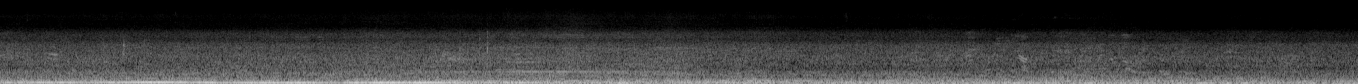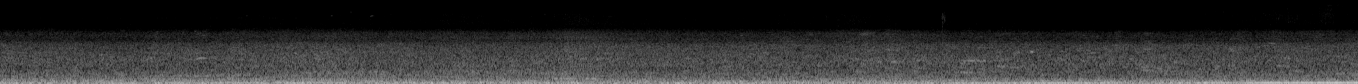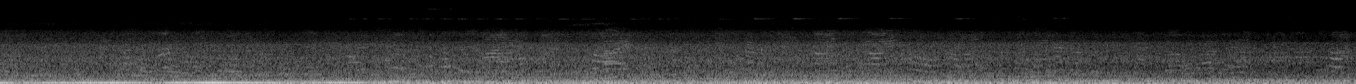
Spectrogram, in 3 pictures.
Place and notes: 新興區玉衡里, Kaohsiung City - Sitting on the roadside
Sitting on the roadside, in the Shopping district, Traffic Sound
